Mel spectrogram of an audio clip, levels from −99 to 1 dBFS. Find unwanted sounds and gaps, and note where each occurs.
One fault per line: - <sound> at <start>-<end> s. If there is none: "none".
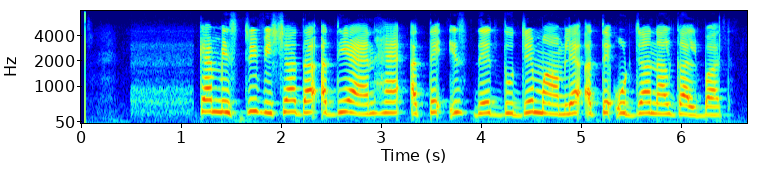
none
